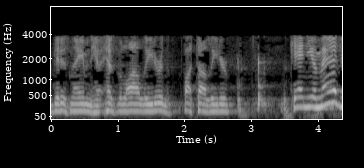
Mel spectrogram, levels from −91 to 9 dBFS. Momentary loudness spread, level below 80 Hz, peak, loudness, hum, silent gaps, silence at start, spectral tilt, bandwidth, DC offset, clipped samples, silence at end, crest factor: 11 LU; -58 dBFS; -10 dBFS; -28 LUFS; none; none; 0 s; -10.5 dB/octave; 4 kHz; under 0.1%; under 0.1%; 0 s; 18 dB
